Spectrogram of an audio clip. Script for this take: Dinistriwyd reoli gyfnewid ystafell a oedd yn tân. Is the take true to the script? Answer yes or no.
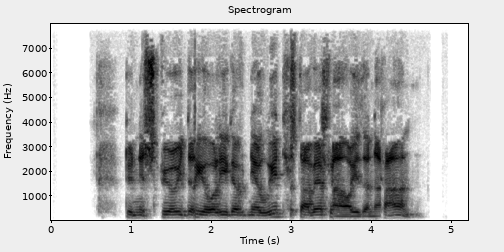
yes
